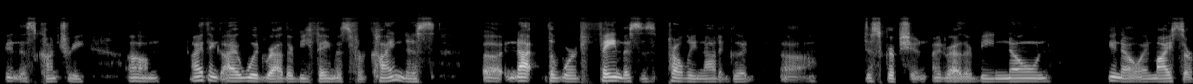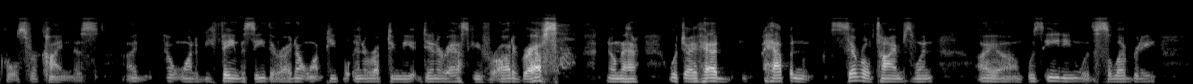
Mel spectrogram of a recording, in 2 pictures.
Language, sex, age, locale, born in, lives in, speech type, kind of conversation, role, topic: English, female, 70-74, en-US, United States, United States, conversation, unstructured, none, Would you rather be famous for your talent or for your kindness?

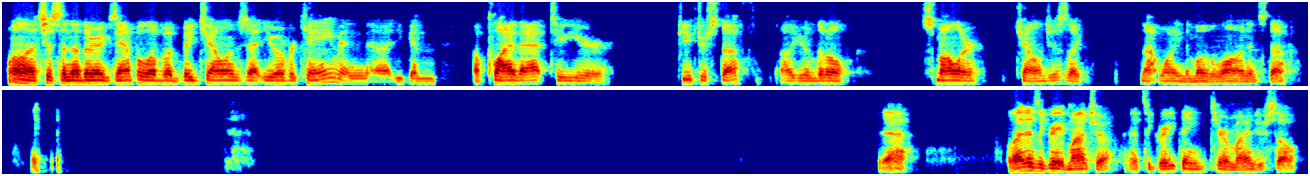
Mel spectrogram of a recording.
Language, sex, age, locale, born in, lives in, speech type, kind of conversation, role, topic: English, male, 50-54, en-US, United States, United States, conversation, podcast, host, How do difficult experiences shape the way you handle future challenges?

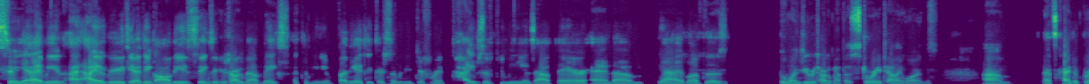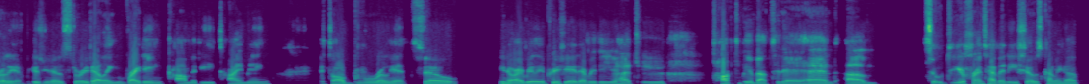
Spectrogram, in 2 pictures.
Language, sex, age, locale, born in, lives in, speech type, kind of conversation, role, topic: English, male, 50-54, en-US, United States, United States, conversation, podcast, host, What qualities do you think make someone a truly memorable comedian?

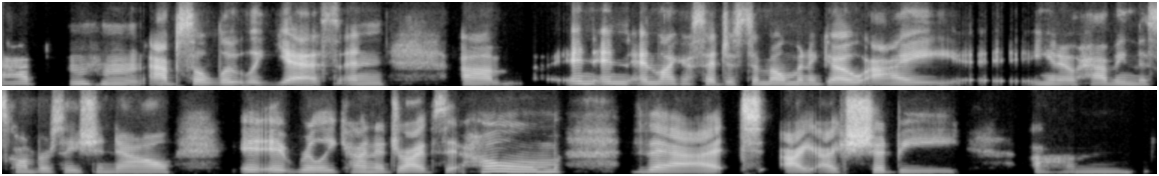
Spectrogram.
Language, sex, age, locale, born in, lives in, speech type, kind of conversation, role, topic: English, female, 35-39, en-US, United States, United States, conversation, podcast, guest, How do moments that challenge your beliefs shape your personal growth?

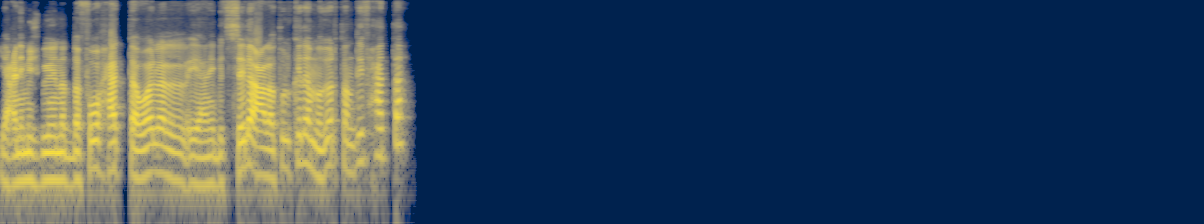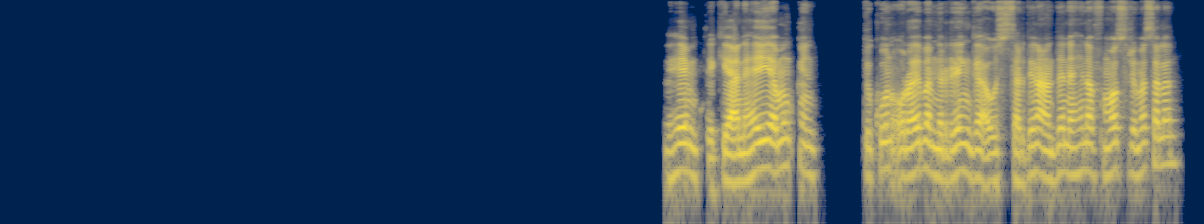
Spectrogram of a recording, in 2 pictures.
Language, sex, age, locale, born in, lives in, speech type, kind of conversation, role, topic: Arabic, male, 25-29, ar-EG, Egypt, Egypt, conversation, podcast, host, إزاي الأكل بيربطك بأهلك وبأصلك؟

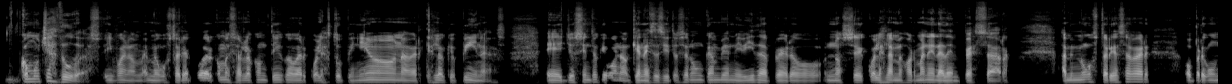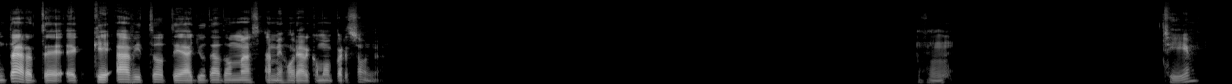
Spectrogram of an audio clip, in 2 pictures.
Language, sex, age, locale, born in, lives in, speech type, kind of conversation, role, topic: Spanish, male, 30-34, es-VE, Venezuela, Spain, conversation, unstructured, none, ¿Qué hábito te ha ayudado más a mejorar como persona?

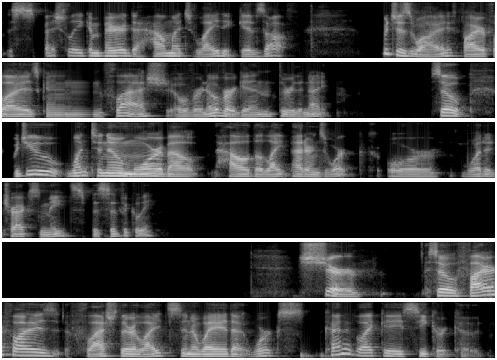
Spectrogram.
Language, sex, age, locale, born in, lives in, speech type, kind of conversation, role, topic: English, male, 35-39, en-US, United States, United States, read, expert-assistant, expert, Why do fireflies light up at night?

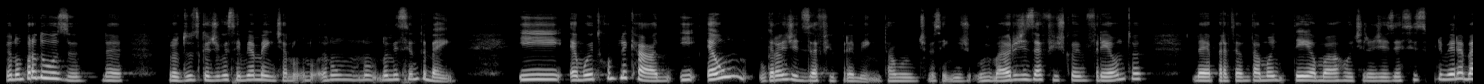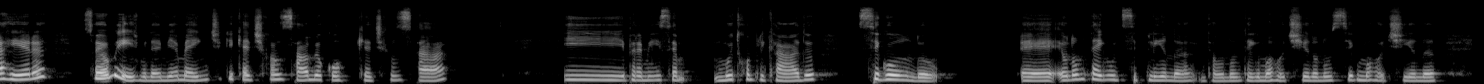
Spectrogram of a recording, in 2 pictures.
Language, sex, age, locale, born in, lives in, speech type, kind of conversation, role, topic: Portuguese, female, 30-34, pt-BR, Brazil, Germany, conversation, unstructured, none, Como você incorpora exercícios físicos na sua rotina?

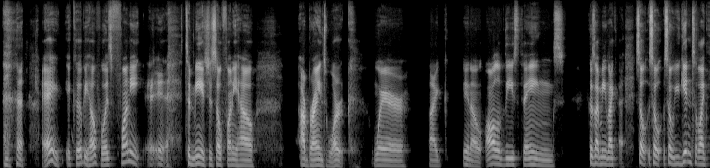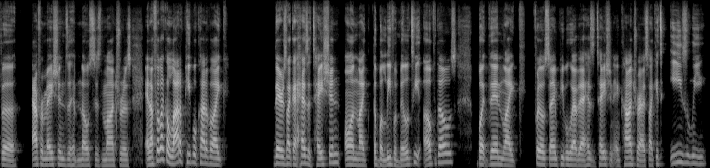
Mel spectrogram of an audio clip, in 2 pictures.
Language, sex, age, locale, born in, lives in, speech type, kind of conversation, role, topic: English, male, 25-29, en-US, United States, United States, conversation, unstructured, none, Do small daily habits really boost your mood and resilience, or are they overhyped and not worth the effort?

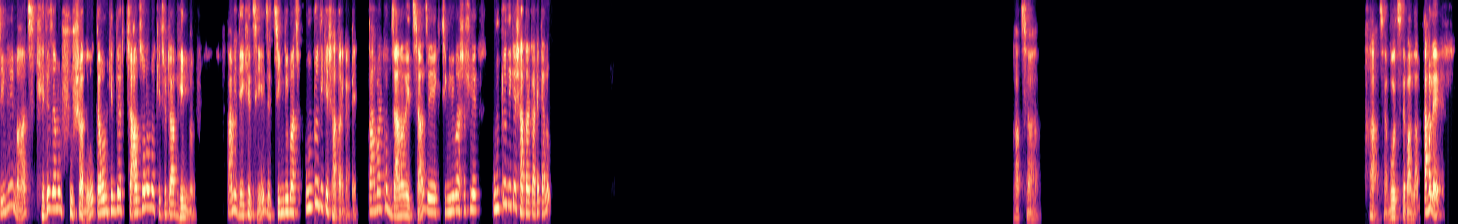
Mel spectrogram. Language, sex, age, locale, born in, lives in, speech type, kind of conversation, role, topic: Bengali, male, 30-34, bn-BD, Bangladesh, Bangladesh, read, expert-assistant, asker, কেন চিংড়ি উল্টো দিকে সাঁতরে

